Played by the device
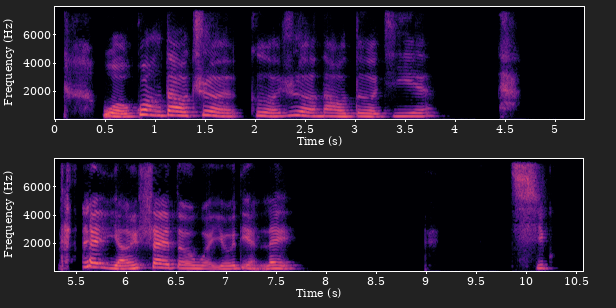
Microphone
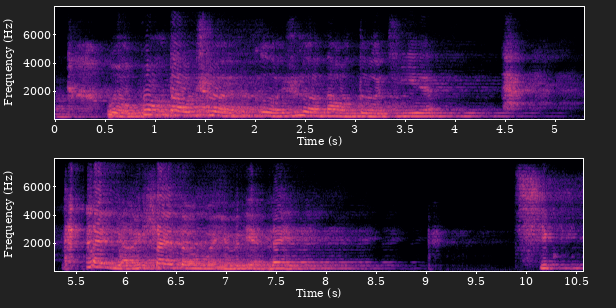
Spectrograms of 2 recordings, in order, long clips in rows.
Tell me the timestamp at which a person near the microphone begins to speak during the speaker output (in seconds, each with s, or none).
none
